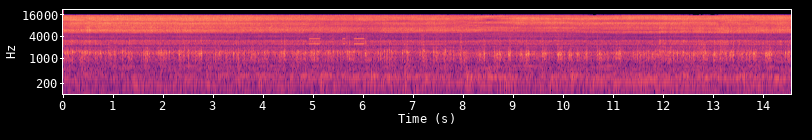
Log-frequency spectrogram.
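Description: Steady suction hiss of a dental saliva ejector drawing air and saliva from the patient's mouth, with a few short, faint electronic beeps from the LED curing light about five to six seconds in.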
